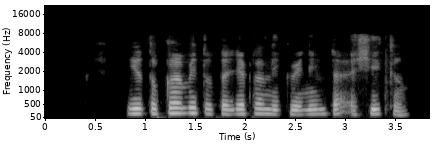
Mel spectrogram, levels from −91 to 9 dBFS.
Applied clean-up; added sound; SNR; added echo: neural mask model Resemble Enhance denoiser.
